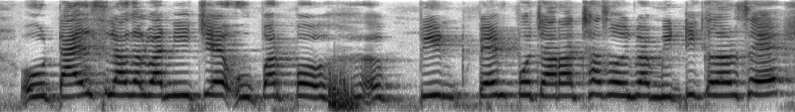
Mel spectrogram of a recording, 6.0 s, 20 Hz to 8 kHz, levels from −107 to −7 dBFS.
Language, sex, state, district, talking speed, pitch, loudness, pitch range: Bhojpuri, female, Jharkhand, Palamu, 160 wpm, 345 Hz, -15 LUFS, 330-355 Hz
